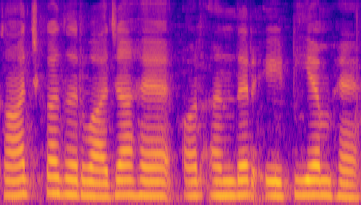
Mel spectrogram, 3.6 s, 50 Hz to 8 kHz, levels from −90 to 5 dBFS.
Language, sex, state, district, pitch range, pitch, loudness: Hindi, female, Bihar, West Champaran, 200-210 Hz, 205 Hz, -14 LUFS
